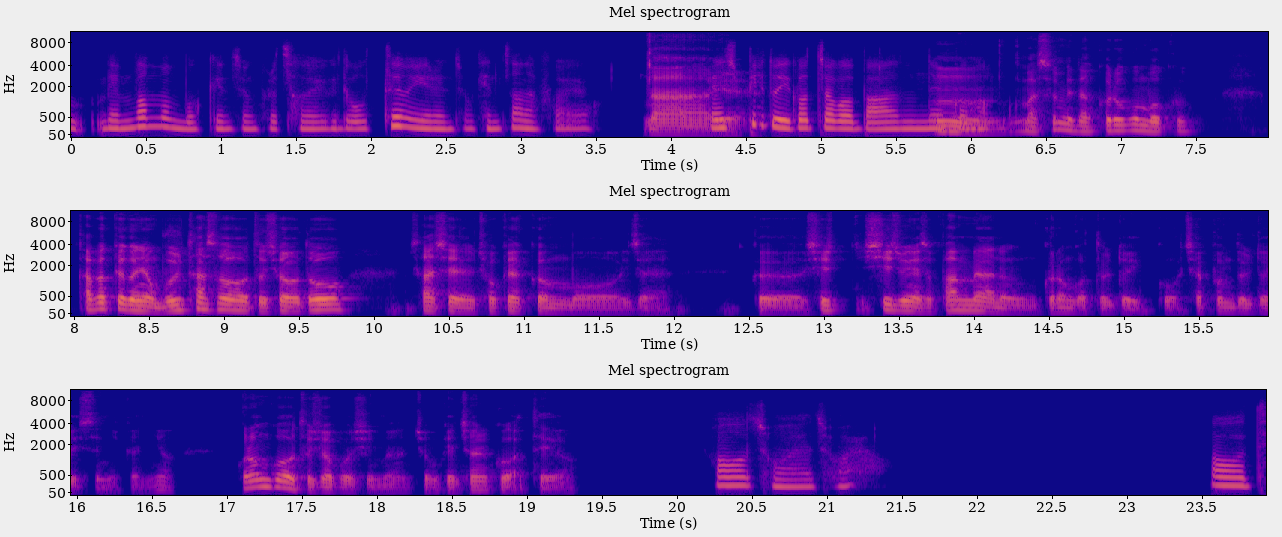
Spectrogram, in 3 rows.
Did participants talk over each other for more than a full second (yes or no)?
no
